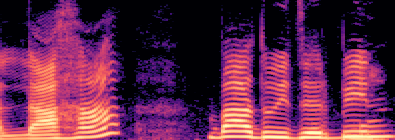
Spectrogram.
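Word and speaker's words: لهب: তাই এখানে পড়তে হবে লাহাব, লাম জবর লা, লাহাব। হা জবর হা, বা দুই জের বিন আমরা পড়লাম, বানান ঠিক আছে। উচ্চারণের ক্ষেত্রে কি করব? লাহাব।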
